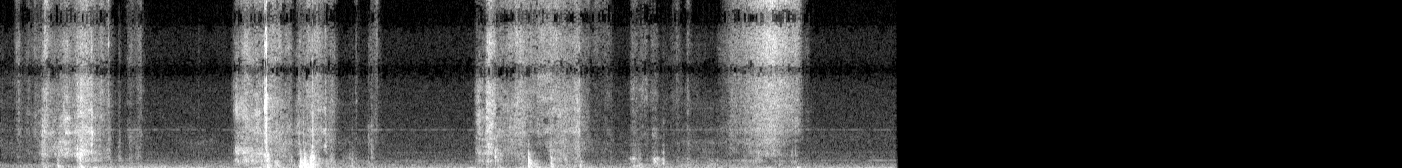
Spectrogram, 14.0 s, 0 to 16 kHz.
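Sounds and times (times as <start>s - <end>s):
scratching and rustling on paper: 0.2s - 1.4s, 2.4s - 3.8s, 4.8s - 8.0s.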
